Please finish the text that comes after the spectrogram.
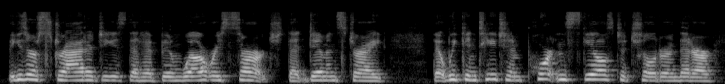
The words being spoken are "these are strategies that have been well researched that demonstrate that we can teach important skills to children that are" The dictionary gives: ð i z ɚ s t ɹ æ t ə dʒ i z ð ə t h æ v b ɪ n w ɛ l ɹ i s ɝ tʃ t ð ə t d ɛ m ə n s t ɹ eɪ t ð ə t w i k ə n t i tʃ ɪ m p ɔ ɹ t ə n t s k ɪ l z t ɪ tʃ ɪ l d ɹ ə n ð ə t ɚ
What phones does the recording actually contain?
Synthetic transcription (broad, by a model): ð i z ɚ s t ɹ æ t ə dʒ i z ð ə t h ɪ v b ɪ n w ɛ l ɹ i s ɝ tʃ ð ə t d ɛ m ə n s t ɹ eɪ t ð ə t w i k ə n t i tʃ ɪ m p ɔ ɹ t n t s k ɪ l z t ɪ tʃ ɪ l d ɹ ə n ð ə t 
